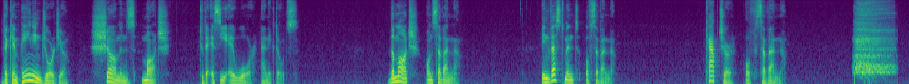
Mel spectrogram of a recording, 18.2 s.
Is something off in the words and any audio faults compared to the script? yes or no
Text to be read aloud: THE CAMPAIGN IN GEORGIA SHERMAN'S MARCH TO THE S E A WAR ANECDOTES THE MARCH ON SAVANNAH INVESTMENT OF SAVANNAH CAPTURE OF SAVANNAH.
yes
